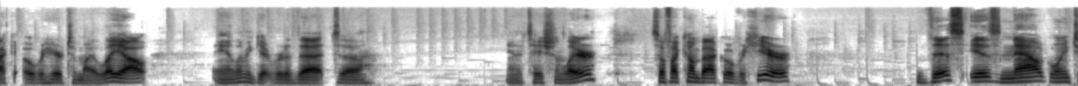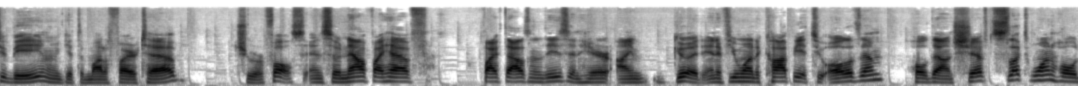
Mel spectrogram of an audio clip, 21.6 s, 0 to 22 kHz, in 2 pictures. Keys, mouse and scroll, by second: 0.0 click, 0.9 middle click, 2.5 q, 5.4 scroll down 1, 6.0 middle click, 6.7-7.3 scroll up 3, 7.3 middle click, 9.8 scroll down 1, 11.4 click, 13.1 click, 13.7 middle click, 18.5 right click.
